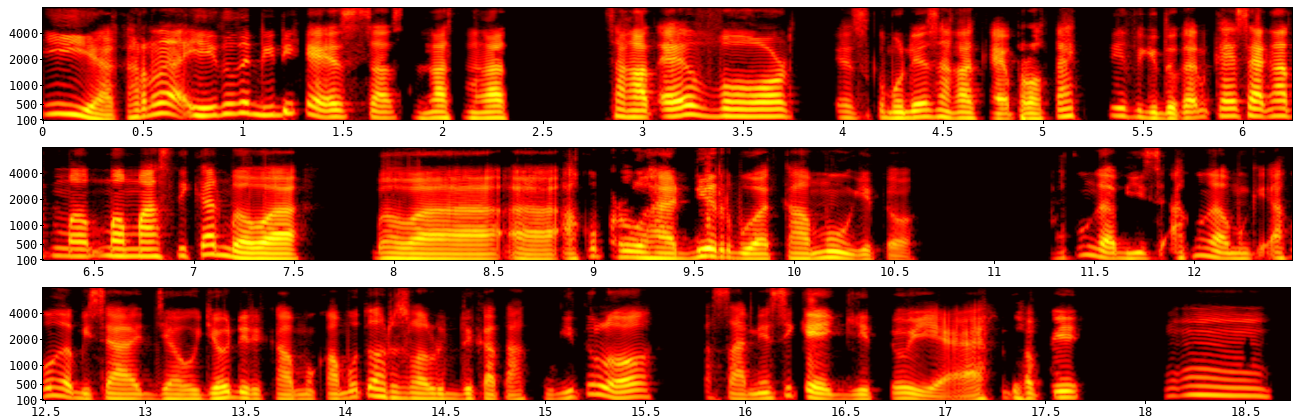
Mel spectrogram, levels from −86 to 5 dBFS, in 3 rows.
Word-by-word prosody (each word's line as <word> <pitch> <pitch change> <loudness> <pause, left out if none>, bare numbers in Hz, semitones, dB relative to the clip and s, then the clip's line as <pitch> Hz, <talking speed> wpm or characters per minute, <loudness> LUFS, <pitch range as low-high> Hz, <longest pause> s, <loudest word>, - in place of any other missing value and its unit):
Iya, 240 - +2
karena 190 +11 0 0.2
itu 210 +4 +2
tadi, 235 0 -1
kayak 175 -4 +5
sangat 160 -3 -2
sangat 150 +2 +1
sangat, 150 +1 +4 0.5
sangat 170 -2 +5
effort, 185 -4 +4 0.2
kes 155 -3 -6
kemudian 160 +3 +2
sangat 150 -5 +1
kayak 125 -2 +1
protektif 185 +8 -1
gitu 140 -2 0
kan, 150 - +2
kayak 195 -1 +1
sangat 195 0 +4
me 190 -2 -1
memastikan 195 +4 +1
bahwa 135 -4 +7 0.4
bahwa, 130 -2 +3 0.4
eee, 120 -2 -1
"aku 125 +9 -6
perlu 165 -4 0
hadir 140 +7 +4
buat 130 -1 +2
kamu" 135 +3 0 0.2
gitu. 100 -5 -10 0.7
"Aku 140 - -19
nggak 140 - +1
bis 135 0 -4
aku - - -9
nggak 165 -7 0
mungki 130 -1 -7
aku 145 - -6
nggak 145 - -2
bisa 125 +1 -2
jauh-jauh 120 +3 -1
dari 135 -4 -2
kamu, 115 -1 -5
kamu 125 +3 -5
tuh 200 - 0
harus 150 -4 -5
selalu 130 -1 -1
di 120 - -13
dekat 120 -3 -5
aku" - - -38
gitu 165 +11 -9
loh. 165 +4 +1 0.3
Kesannya 125 +1 -5
sih 205 +9 -7
kayak 125 -4 +4
gitu 115 +3 -6
ya, 105 +2 -3
tapi 155 +4 -2 0.4
hmm. 205 -2 -6
150 Hz, 185 wpm, -22 LUFS, 130-190 Hz, 0.7 s, bahwa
